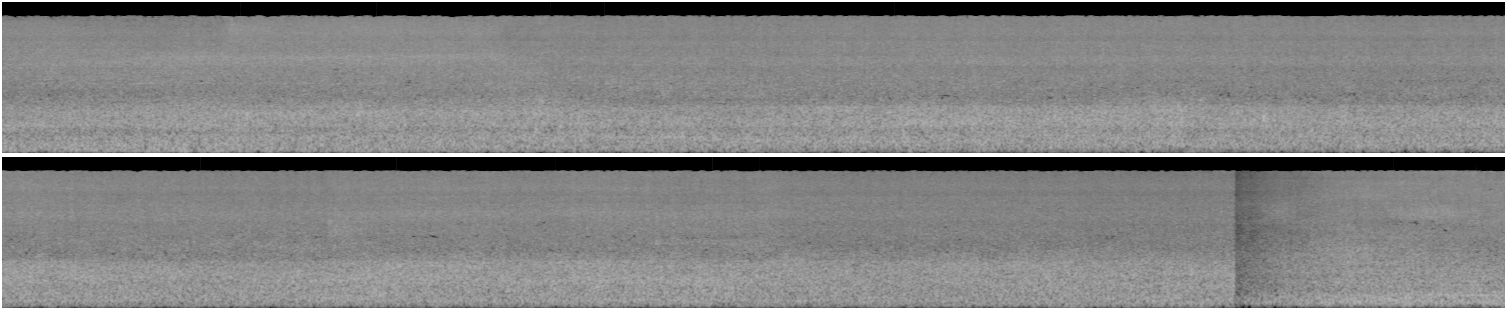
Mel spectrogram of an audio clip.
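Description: Steady rush of river water tumbling over rock cascades and rapids. The sound briefly drops out about three seconds before the end.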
